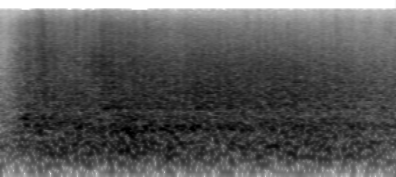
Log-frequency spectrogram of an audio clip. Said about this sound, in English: And not only did I get the rain, but you got the occasional car driving past. I hadn't realised at the time, but it sounds a lot like a kind of wash of white noise that you'd artificially create with a synth normally.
